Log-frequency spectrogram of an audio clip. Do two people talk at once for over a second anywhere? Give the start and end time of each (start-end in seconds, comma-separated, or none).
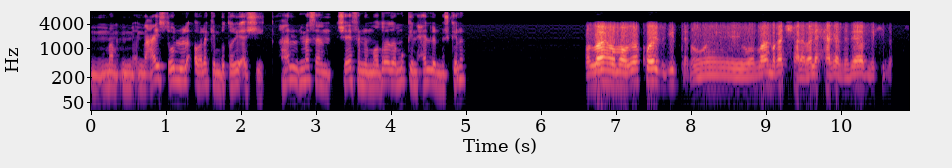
none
